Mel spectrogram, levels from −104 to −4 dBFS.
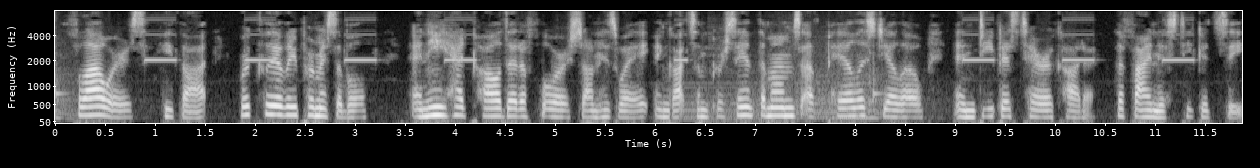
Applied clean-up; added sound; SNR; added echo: none; Microwave oven; 15 dB; none.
